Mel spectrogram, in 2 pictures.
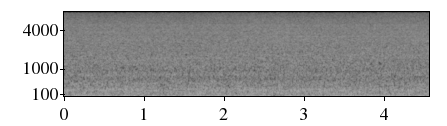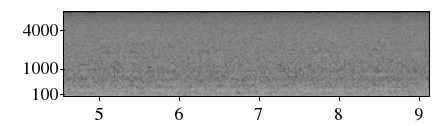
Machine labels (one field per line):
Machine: slide rail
